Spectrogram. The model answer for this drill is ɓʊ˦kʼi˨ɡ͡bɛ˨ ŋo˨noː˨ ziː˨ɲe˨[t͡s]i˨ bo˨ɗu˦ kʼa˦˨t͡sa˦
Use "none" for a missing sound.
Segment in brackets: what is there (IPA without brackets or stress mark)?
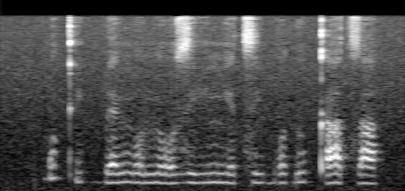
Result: t͡s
